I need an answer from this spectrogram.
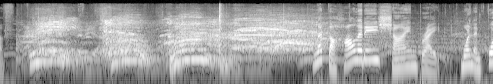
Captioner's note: cheers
